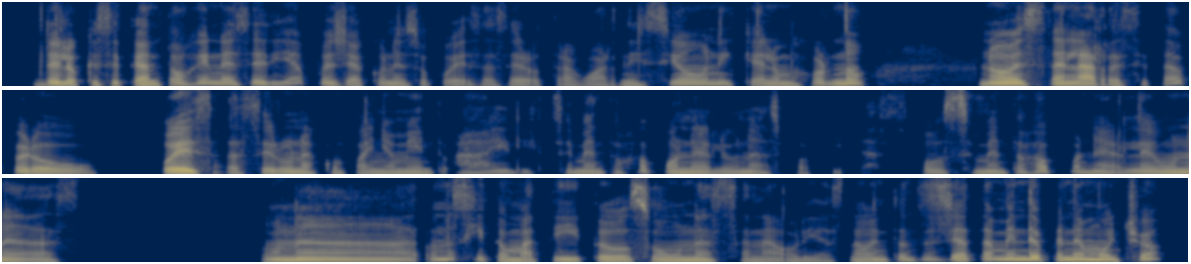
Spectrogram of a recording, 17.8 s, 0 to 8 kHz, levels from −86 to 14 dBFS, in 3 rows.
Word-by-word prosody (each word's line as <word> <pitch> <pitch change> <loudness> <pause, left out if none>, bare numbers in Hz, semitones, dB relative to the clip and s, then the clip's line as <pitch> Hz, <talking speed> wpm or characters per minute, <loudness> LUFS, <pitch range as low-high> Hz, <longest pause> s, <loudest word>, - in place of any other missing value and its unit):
de 215 +2 +3
lo 210 -1 +3
que 220 - -8
se 210 - -5
te 200 - -3
antoje 220 +5 0
en 250 - +1
ese 235 -1 -2
día, 235 +6 -8
pues 220 -6 -6
ya 200 -1 -6
con 210 +1 -9
eso 200 0 -10
puedes 195 - -12
hacer 195 +1 -10
otra 95 - -16
guarnición 190 - -4
y - - -4
que 210 - -11
a 200 - -4
lo 200 - -3
mejor 195 +3 -6
no 235 0 +2 0.5
no 225 +1 +7
está 225 0 +3
en 220 - +4
la 215 0 +7
receta, 200 - -8
pero 190 -6 -1 0.3
puedes 210 0 +8
hacer 200 +2 -6
un 200 - -1
acompañamiento, 190 0 -8
"Ay", 210 +2 -13
dices, 210 0 -23
"Se 215 - -14
me 205 - -5
antoja 210 +5 -10
ponerle 195 -4 -5
unas 200 -1 -9
papitas, - - -30
o 210 0 -10
se 215 +2 -9
me 215 - -3
antoja 215 +4 -6
ponerle 220 -5 -6
unas 200 -1 -2 0.9
una 225 0 +3
unos 265 +3 0
jitomatitos, 200 -5 -2
o 195 - -1
unas 200 +1 +1
zanahorias", 185 -1 -12
¿no? 195 +1 -6
Entonces, 245 +3 -5
ya 265 - 0
también 280 +1 +5
depende 260 -2 +7
mucho 255 +3 +5
210 Hz, 200 wpm, -23 LUFS, 195-230 Hz, 0.9 s, puedes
